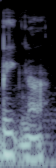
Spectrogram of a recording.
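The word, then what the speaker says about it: Buechner: it's boot uh well it's spelled b u e c h n e r but I think they pronounce it beer okay got you well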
